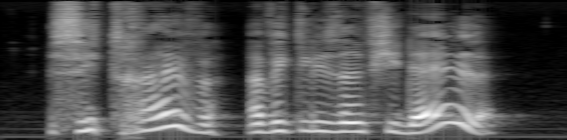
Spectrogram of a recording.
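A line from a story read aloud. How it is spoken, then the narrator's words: Abrupt interrupting exclamation. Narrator (French): s'écria-t-il, sans s'inquiéter de la manière abrupte dont il interrompait l'altier templier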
